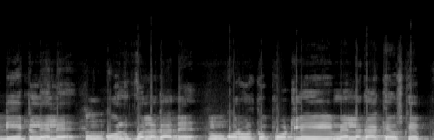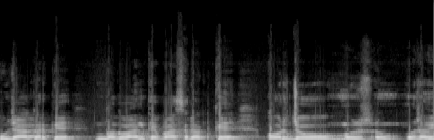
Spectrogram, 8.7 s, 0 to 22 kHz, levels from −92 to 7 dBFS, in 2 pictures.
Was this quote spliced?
no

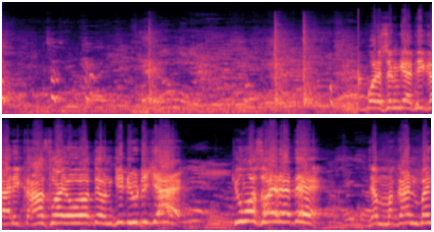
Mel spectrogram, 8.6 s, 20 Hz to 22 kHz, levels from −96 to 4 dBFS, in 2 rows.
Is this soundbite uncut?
no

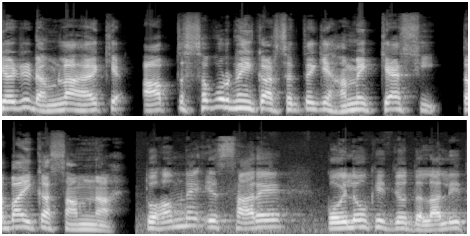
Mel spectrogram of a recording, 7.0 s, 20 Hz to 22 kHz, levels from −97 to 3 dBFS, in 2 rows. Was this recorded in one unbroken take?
no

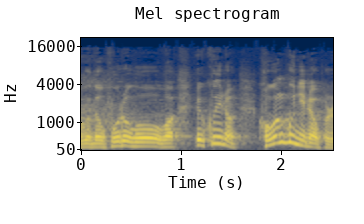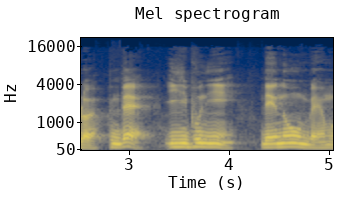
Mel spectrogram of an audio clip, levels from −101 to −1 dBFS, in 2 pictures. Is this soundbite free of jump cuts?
no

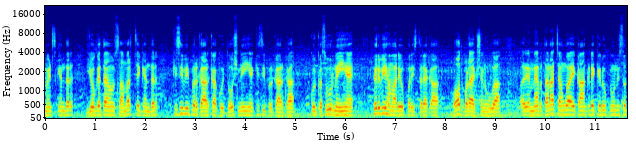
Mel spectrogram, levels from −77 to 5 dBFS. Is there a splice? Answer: no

